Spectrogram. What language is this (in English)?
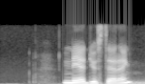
Norwegian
